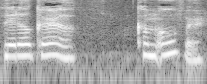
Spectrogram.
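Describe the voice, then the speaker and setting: A woman as a high, mysterious ghostly voice. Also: unhurried, darkish tone. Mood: beckoning. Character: ghostly beckoning voice, mysterious and urgent. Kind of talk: puppet show storytelling. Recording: clearly noisy recording with ambience.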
